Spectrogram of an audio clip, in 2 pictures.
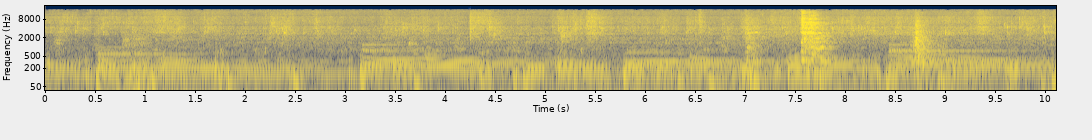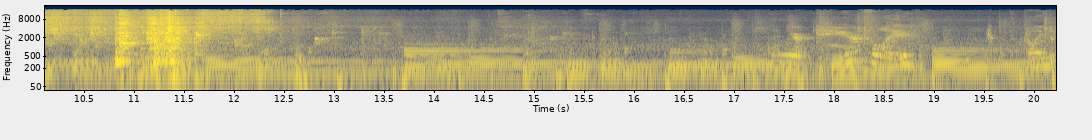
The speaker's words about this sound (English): So we're gonna have yet another little rinse.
